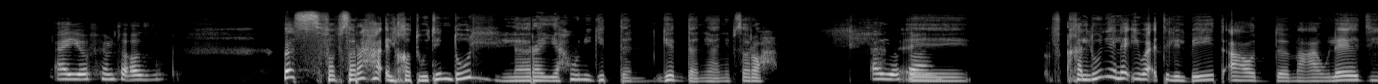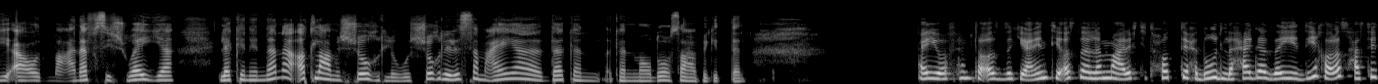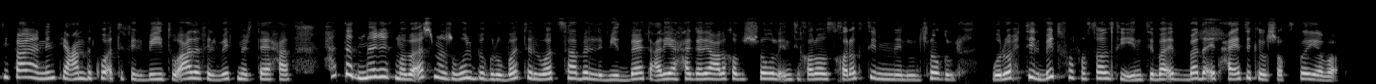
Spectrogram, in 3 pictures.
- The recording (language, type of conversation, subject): Arabic, podcast, إزاي نقدر نحط حدود واضحة بين الشغل والبيت في زمن التكنولوجيا؟
- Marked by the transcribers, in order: other background noise; in English: "بجروبات"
